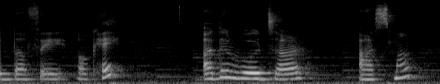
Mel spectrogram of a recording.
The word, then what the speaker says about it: buffet: Now letter T is also silent in some of the French words ending in et. Okay? For example, ballet, ballet, buffet, buffet, gourmet, gourmet.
